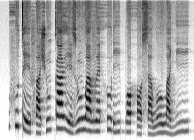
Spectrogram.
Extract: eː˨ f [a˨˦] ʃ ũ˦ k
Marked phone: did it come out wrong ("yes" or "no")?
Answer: yes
